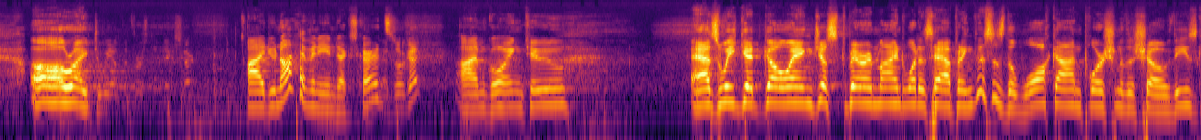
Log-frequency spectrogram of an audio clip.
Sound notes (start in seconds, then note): none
